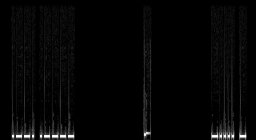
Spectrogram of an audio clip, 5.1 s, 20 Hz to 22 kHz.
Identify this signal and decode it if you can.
Morse code, heard as a keyed tone, about 30 wpm, 700 Hz. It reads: P1 6T
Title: Single-Letter Single-Number 30wpm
